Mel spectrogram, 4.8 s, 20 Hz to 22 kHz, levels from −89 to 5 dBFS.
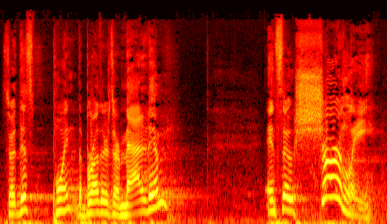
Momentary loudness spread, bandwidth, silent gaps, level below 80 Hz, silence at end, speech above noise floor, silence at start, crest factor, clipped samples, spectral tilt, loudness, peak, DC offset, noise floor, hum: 9 LU; 18.5 kHz; none; -36 dBFS; 0.05 s; 29 dB; 0.05 s; 16 dB; under 0.1%; -4 dB/octave; -17 LUFS; -2 dBFS; under 0.1%; -45 dBFS; none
